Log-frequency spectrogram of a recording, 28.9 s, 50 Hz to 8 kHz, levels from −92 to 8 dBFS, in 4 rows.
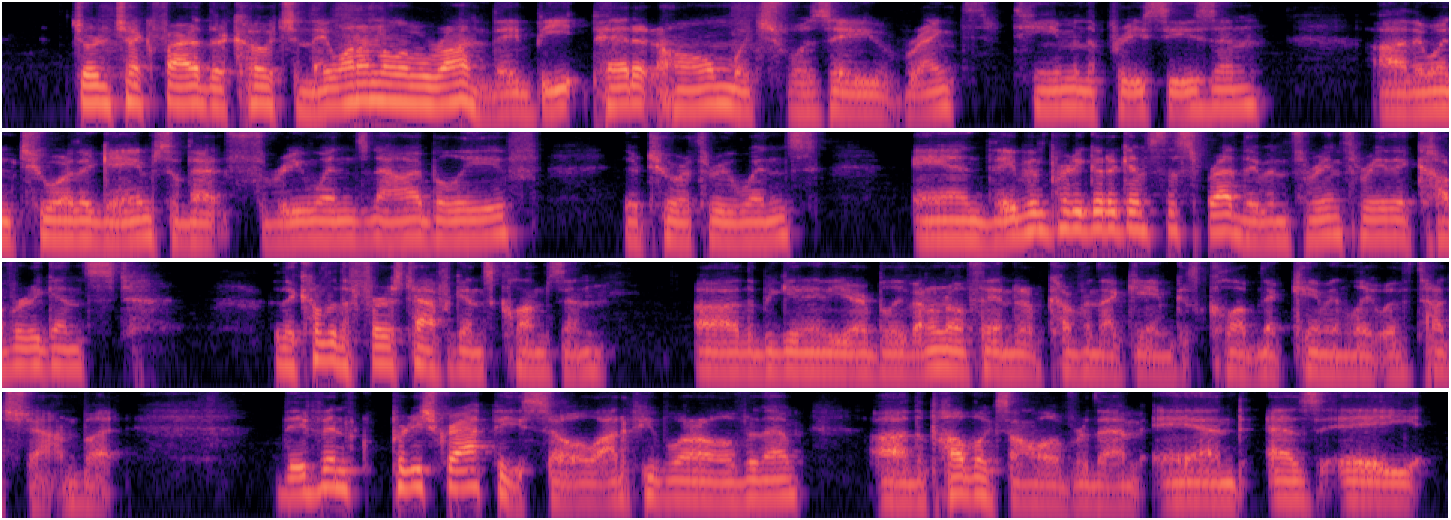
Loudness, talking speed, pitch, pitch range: -24 LUFS, 240 wpm, 115 Hz, 105-130 Hz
